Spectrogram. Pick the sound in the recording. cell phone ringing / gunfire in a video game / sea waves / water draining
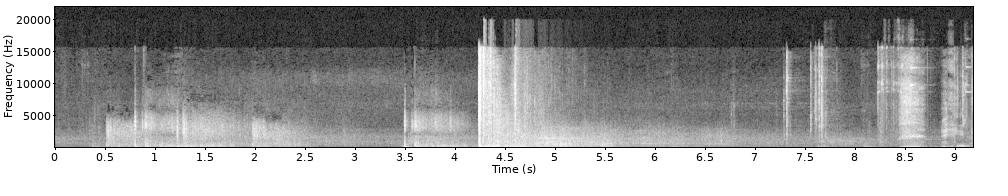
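gunfire in a video game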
